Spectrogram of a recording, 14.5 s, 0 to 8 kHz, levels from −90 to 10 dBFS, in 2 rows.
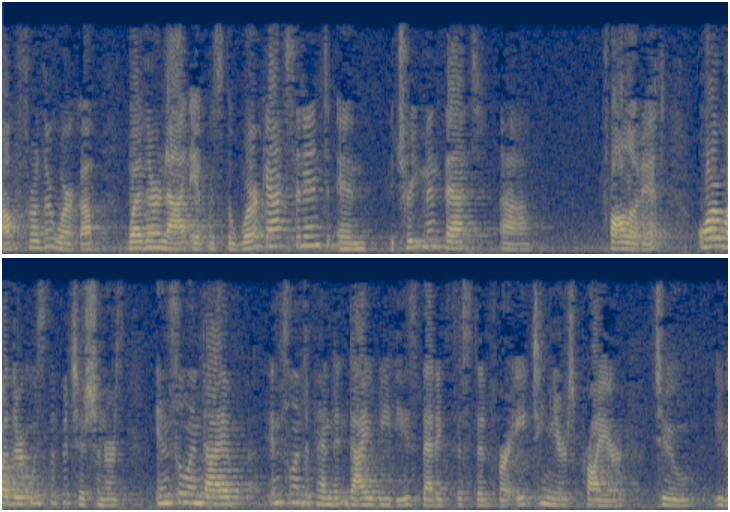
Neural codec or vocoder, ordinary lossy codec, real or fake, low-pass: none; MP3, 64 kbps; real; 7.2 kHz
